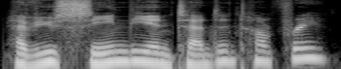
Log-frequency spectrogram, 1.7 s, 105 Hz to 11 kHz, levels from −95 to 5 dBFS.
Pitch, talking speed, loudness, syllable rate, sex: 165 Hz, 210 wpm, -19 LUFS, 5.9 syllables/s, male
